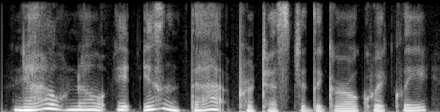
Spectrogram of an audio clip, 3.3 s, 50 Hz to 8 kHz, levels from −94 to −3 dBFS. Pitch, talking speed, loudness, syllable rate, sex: 215 Hz, 165 wpm, -17 LUFS, 4.1 syllables/s, female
